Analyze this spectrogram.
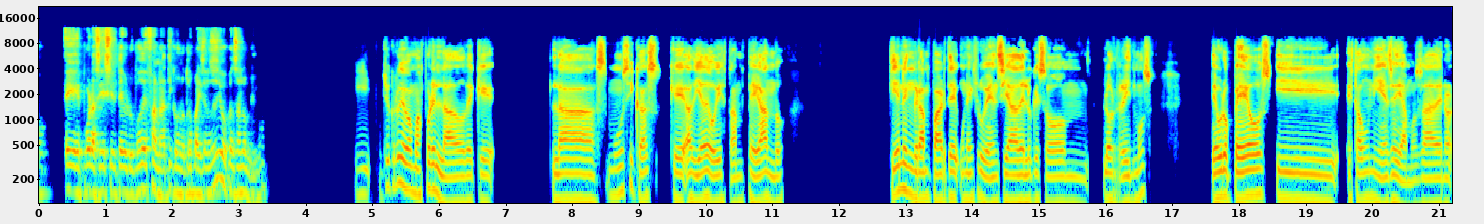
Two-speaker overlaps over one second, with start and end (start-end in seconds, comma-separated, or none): none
